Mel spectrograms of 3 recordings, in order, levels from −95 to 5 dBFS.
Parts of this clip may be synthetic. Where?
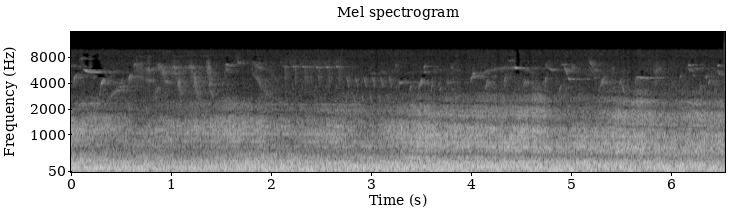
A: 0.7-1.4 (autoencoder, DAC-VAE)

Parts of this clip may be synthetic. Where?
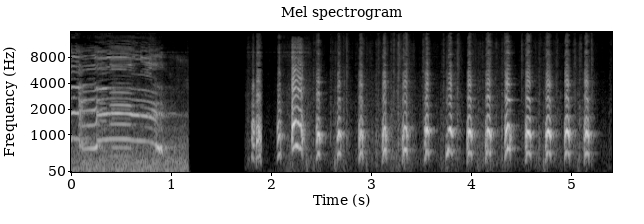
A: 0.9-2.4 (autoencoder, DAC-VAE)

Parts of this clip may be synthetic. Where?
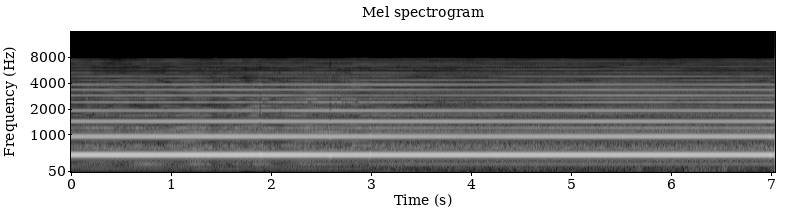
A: 0.0-3.0 (autoencoder, DAC-VAE)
